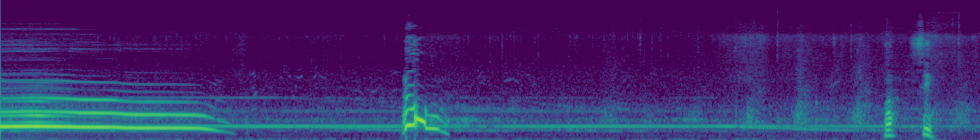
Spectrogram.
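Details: Alaskan Malamute on a winter walk howling along with a monthly air raid siren test: a sustained harmonic howl that drops away after two seconds, a steady siren tone continuing underneath, then brief yelps and some speech.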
